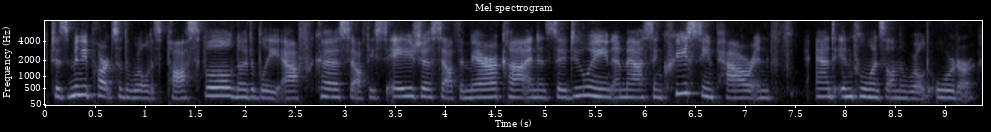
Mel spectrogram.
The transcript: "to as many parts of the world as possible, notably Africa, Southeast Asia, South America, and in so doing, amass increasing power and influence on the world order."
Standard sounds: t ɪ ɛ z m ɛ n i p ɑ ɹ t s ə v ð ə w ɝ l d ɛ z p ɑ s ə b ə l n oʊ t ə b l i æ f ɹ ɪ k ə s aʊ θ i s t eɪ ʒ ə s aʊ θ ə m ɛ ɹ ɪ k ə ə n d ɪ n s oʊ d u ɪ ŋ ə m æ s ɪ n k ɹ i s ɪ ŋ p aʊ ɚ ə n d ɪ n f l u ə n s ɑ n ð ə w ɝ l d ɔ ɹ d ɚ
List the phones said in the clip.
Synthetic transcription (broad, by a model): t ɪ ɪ z m ɛ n i p ɑ ɹ t s ə v ð ə w ɝ l d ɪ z p ɑ s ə b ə l n oʊ t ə b l i æ f ɹ ɪ k ə s aʊ θ i s t eɪ ʒ ə s aʊ θ ə m ɛ ɹ ɪ k ə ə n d ɪ n s oʊ d u ɪ ŋ ə m æ s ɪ n k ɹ i s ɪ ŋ p aʊ ɚ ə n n ɪ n f l u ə n s n ð ə w ɝ l d ɔ ɹ d ɚ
